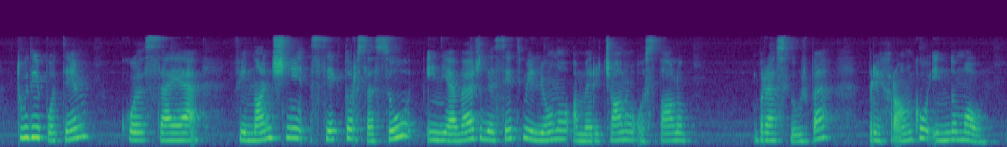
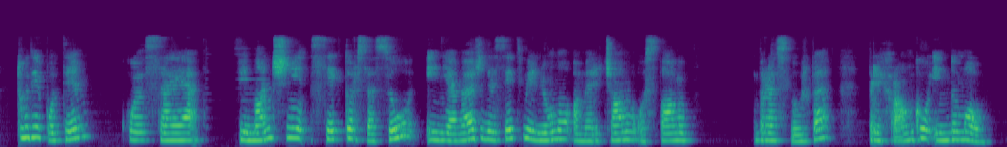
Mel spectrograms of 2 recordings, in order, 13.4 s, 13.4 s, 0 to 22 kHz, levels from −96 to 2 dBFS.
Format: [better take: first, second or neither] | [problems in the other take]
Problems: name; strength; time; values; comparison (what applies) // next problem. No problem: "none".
first | noise reduction (neural mask model DeepFilterNet 3)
